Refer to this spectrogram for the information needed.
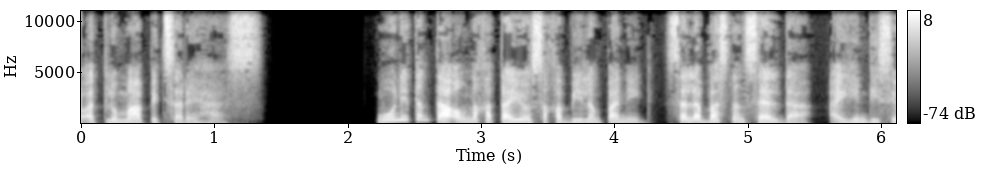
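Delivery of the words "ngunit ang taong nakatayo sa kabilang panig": ordinary delivery, nothing marked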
